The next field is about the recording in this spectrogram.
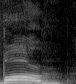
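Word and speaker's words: bomb: तो स्टार्ट करते हैं बॉम।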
